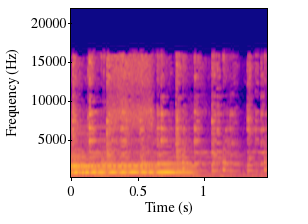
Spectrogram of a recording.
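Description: Hand bells ring out at a street protest outside Trump Tower in Manhattan, rung by a group that was also chanting in support of Donald Trump's indictment. Their steady metallic tones hold and then fade over restless crowd noise.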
